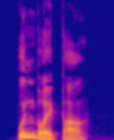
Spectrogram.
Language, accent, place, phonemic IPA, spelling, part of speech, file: German, Germany, Berlin, /ˈʊnˌbɔɪ̯kbaːɐ̯/, unbeugbar, adjective, De-unbeugbar.ogg
- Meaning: uninflectable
